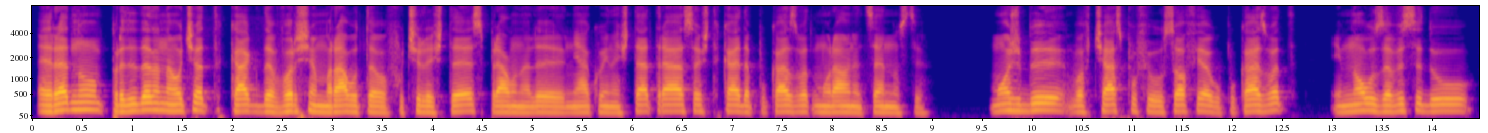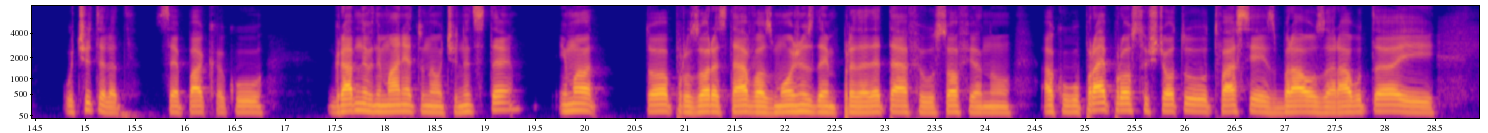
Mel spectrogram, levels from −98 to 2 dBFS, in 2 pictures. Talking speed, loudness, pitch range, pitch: 140 wpm, -23 LUFS, 110-130 Hz, 120 Hz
